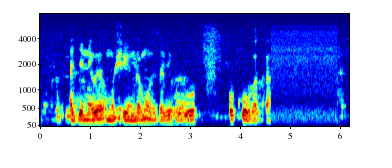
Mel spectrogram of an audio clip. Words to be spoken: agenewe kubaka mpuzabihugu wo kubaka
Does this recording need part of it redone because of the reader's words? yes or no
yes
